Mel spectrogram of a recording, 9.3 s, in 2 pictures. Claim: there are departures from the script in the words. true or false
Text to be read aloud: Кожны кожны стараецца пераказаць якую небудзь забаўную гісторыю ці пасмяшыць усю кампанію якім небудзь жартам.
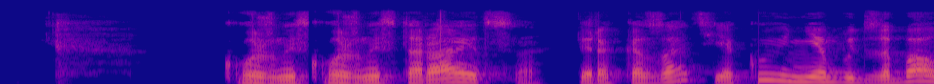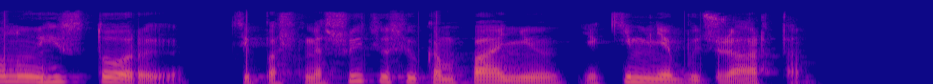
false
